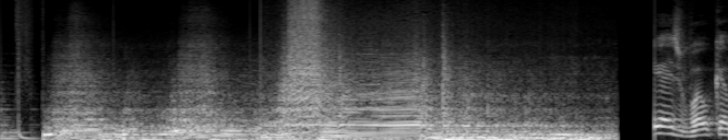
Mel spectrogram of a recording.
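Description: A car engine revs loudly through a rumbling exhaust.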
